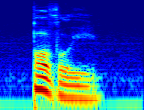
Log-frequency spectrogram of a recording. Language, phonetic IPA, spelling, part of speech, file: Polish, [ˈpɔvuj], powój, noun, Pl-powój.ogg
